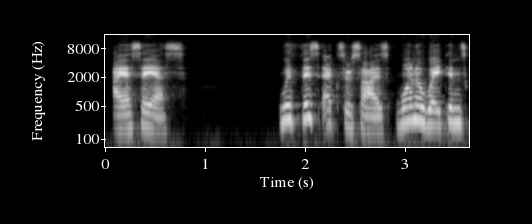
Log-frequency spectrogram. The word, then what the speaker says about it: Isis: is the Divine mother this mantram is pronounced by prolonging the sound of each of the four letters that constituted Isis divided into two syllables isas with this exercise one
